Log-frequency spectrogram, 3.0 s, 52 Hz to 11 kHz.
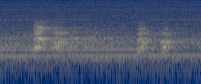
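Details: Rex the dog barking while running around at night, recorded on 21 September 2018: one loud bark with a softer follow-up, a pause, then a double bark near the end, over a faint steady hum.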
